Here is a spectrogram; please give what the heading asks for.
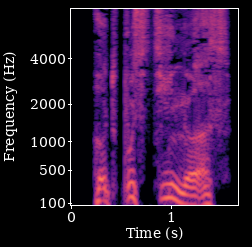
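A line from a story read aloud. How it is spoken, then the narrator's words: Sweaty man pleading. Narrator (Russian): взмолился потный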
